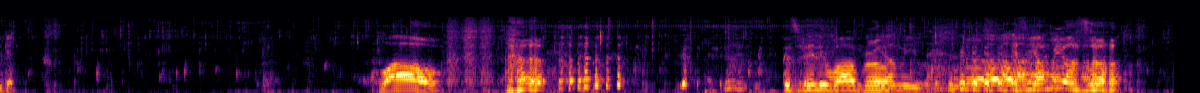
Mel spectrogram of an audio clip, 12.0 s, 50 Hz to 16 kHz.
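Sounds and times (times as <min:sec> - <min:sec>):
man laughing and exclaiming: 0:05.0 - 0:06.2, 0:06.8 - 0:11.4.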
